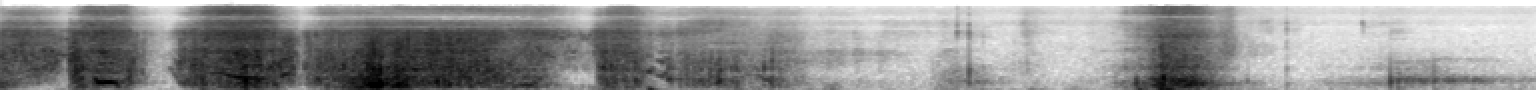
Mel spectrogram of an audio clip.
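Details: Person with a cold: several wet, forceful nose blows, then a single sharp sneeze, with congested nasal sounds.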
